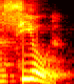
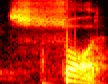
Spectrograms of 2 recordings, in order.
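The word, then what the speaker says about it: sure: সবাই কি করে না সিওর ঠিক আছে এটা বলে কিন্তু সিওর এটা সঠিক উচ্চারণ নয় এর সঠিক উচ্চারণ হচ্ছে সর সর ঠিক আছে তাহলে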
